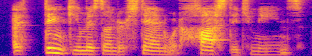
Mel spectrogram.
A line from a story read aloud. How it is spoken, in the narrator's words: growled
